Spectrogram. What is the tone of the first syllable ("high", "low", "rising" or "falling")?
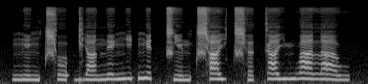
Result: low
